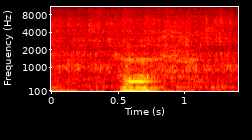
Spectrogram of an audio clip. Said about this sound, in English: Let me pour some tea into the cup here.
